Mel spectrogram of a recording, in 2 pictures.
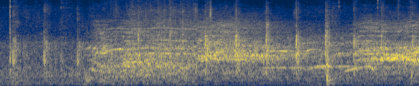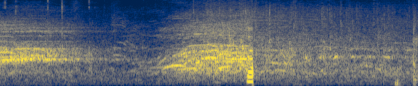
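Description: Table tennis ball clicks of a rally in the first second, then the arena crowd cheering and shouting for the won point. The cheering dips about five seconds in, swells again, and a sharp knock comes near the seven-second mark.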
